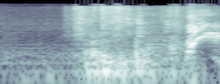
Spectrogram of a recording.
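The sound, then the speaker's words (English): A female dog born deaf makes a brief excited vocal sound, a quick rising whine or yelp, amid rustling noise, when it is time to go for a walk, with no one speaking. “And a feel-good video, too, Sky. With the deaf dog.”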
